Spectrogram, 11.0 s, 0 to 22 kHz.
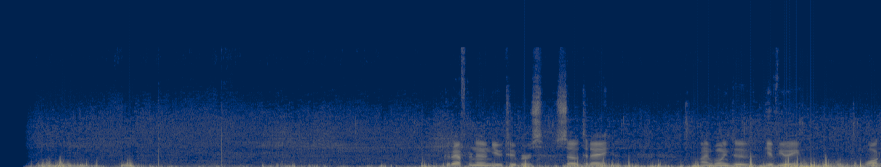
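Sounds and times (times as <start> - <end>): faint outdoor hiss: 0.3 - 11.0
wind buffeting microphone: 0.3 - 11.0.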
